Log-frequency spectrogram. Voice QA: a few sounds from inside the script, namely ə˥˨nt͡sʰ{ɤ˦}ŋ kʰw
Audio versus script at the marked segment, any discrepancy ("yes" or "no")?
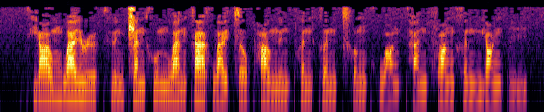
no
